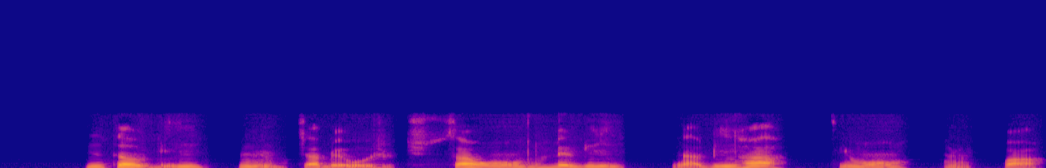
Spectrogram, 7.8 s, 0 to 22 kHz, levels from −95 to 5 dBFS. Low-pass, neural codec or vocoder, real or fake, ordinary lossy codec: 7.2 kHz; autoencoder, 22.05 kHz, a latent of 192 numbers a frame, VITS, trained on one speaker; fake; none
